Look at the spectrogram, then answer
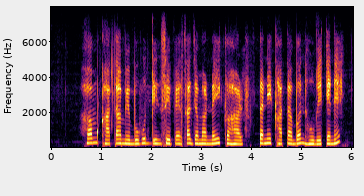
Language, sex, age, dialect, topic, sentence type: Magahi, male, 18-24, Northeastern/Surjapuri, banking, question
